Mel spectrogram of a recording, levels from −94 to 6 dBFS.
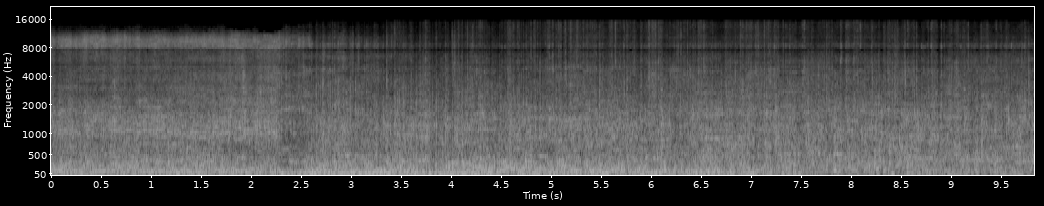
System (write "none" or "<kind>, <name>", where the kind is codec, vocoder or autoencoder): codec, SNAC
